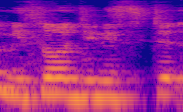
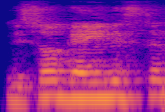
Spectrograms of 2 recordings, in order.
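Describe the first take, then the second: First: The middle syllable sounds like 'jih'. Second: The middle syllable sounds like 'guy'. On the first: The speaker calls it right. "എന്നാണ് പറയുന്നത്" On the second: The speaker calls it wrong. "എന്നല്ല നമ്മൾ ഉച്ചരിക്കുമ്പോൾ"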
